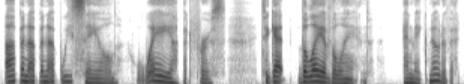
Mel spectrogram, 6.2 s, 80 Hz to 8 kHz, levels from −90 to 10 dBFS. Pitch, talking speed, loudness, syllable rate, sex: 165 Hz, 225 wpm, -21 LUFS, 5.0 syllables/s, female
